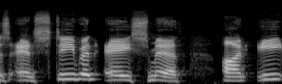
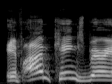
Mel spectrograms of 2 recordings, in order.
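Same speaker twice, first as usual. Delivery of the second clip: normal talking voice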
